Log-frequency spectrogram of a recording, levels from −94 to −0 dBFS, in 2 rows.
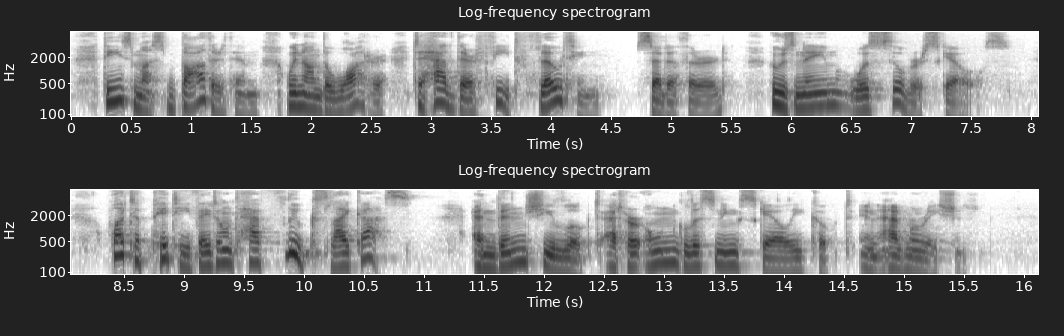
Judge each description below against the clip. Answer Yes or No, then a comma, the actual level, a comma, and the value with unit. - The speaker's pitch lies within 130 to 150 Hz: Yes, medium, 140 Hz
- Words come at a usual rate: Yes, average, 155 wpm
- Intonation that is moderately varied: No, wide, 5.7 semitones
